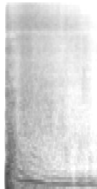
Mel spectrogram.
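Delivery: explosive mouth-made blast; sudden puff of a sound effect; imitated burst. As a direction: imitate something bursting open. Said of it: "you will also hear".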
